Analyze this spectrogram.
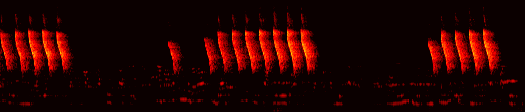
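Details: Ciblek, the bar-winged prinia, in a training recording: three rapid bursts of five to seven steeply falling, high, piercing notes, separated by short gaps with faint background sounds.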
